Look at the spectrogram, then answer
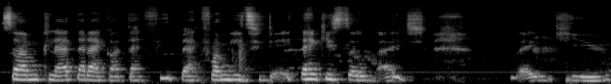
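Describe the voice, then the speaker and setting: A woman at a very slow pace and medium pitch, ordinary pitch variation, music in the background. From South Africa. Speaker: online English tutor. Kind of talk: casual conversation lesson.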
